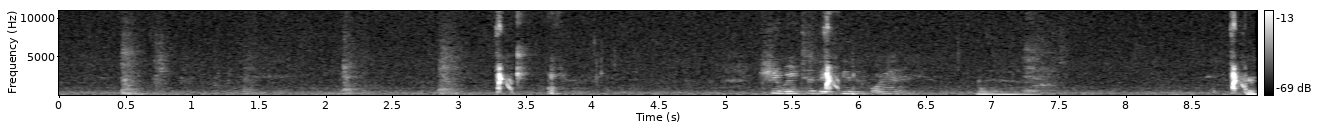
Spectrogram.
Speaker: Your hiccups will be gone by then.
